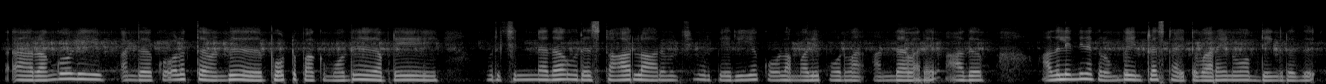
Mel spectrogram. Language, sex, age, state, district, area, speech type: Tamil, female, 30-45, Tamil Nadu, Thanjavur, rural, spontaneous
